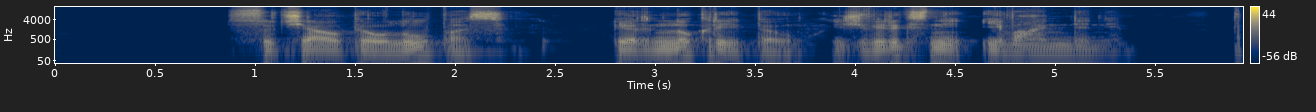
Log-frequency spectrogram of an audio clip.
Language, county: Lithuanian, Klaipėda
